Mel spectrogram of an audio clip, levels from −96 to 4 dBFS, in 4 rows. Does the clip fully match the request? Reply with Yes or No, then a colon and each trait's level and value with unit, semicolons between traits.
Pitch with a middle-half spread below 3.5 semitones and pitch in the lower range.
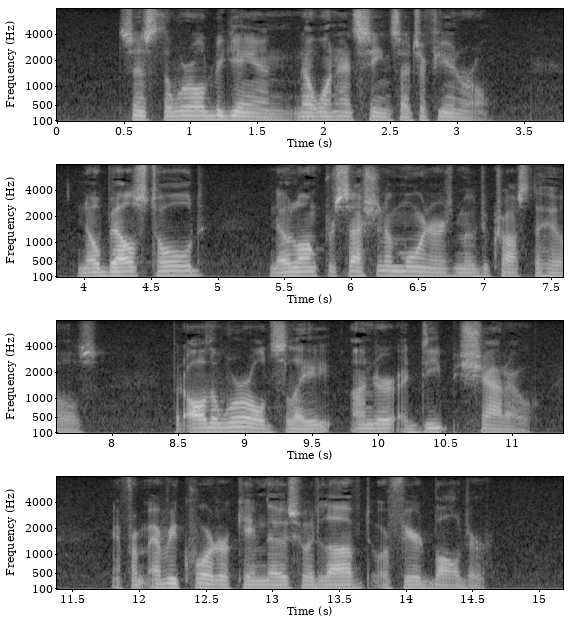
Yes: narrow, 2.4 semitones; low, 105 Hz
